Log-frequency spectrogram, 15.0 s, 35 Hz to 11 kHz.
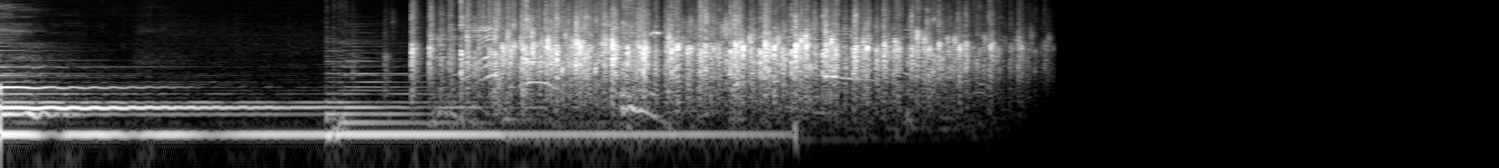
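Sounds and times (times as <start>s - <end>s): audience applauding: 4.1s - 10.6s.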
